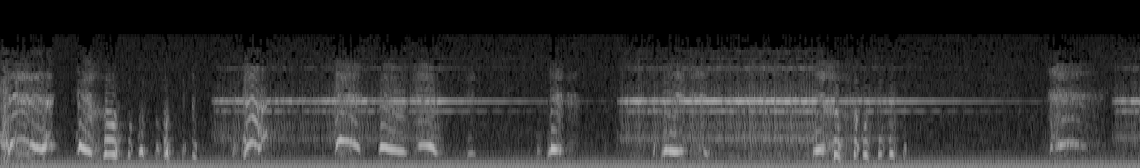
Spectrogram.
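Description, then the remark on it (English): A telephone rings with a steady, high electronic tone that persists for several seconds, mixed with a person's shaky gasps and whimpering breaths. “Don't ever hang up on me again. I'll keep calling back.”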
